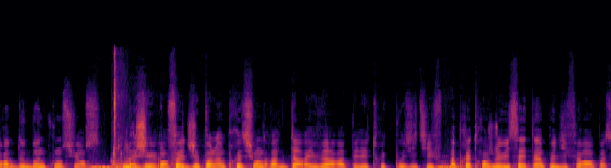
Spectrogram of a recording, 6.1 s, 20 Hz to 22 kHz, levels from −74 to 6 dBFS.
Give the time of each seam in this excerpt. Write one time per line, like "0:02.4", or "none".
0:01.0
0:04.4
